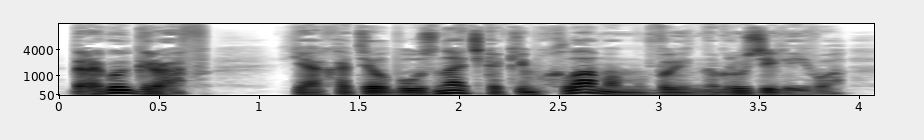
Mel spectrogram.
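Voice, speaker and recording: A man reads an embarrassed young prince with a very deep, low voice, hesitant and formal in his speech. The sound is dry and close to the mic, with no room around it. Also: sing-song, a little fast, slightly rough, no echo, exaggerated voice. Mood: probing. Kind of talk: audiobook character reading.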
